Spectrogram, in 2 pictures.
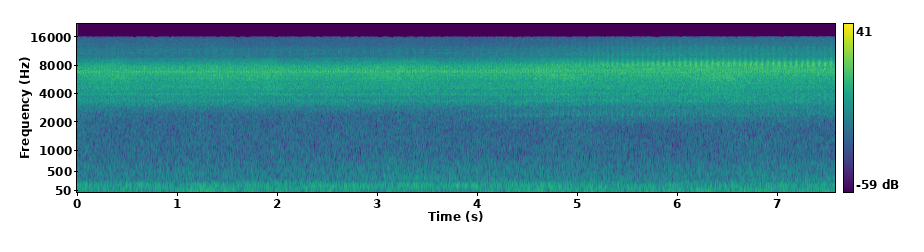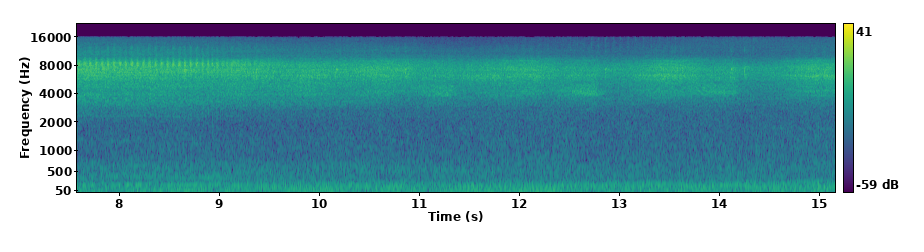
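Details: Cicadas along the shore of Table Rock Lake, southern Missouri, on a very warm Saturday: a dense high buzz that breaks into rapid pulsing bursts toward the end, over the low drone of boat engines on the lake.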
